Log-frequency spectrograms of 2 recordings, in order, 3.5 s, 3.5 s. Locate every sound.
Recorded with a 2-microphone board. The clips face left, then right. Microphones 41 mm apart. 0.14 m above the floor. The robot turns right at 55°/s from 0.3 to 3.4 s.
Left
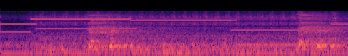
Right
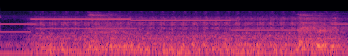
0.9 s a cough: 30° left (ahead or behind), 1.1 m; by 3.4 s 20° right (ahead or behind), 1.1 m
